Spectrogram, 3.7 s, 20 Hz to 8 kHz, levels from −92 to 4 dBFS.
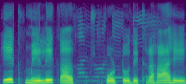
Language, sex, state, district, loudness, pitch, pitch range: Hindi, female, Madhya Pradesh, Bhopal, -15 LUFS, 205 Hz, 195-235 Hz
